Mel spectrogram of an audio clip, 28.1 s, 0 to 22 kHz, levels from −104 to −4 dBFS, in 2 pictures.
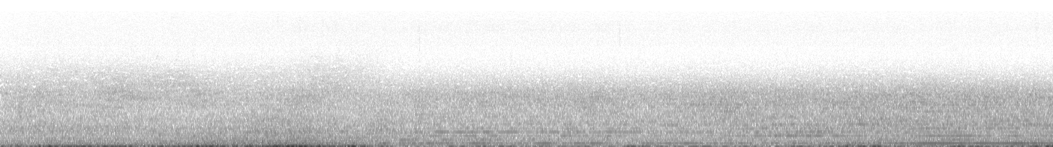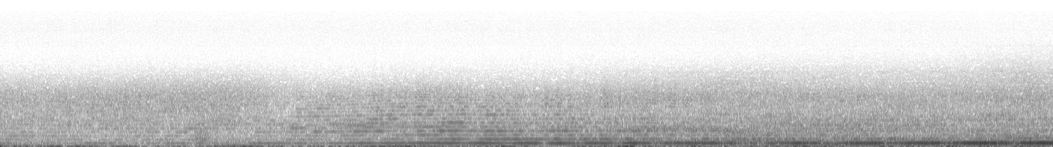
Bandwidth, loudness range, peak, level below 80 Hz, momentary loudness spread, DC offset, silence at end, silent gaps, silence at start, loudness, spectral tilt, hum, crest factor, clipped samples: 3.9 kHz; 16 LU; -26 dBFS; -54 dBFS; 18 LU; under 0.1%; 0 s; none; 0 s; -46 LUFS; -9 dB/octave; none; 16 dB; under 0.1%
